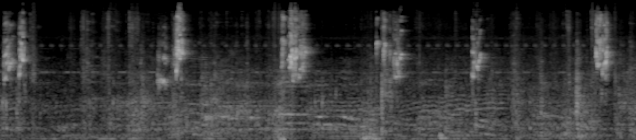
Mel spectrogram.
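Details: Pastel gray and green lovebirds in the morning giving sharp, high, scratchy chirps in short bursts roughly every one to two seconds. A loud pair of chirps opens the passage, with faint low rumble underneath.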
